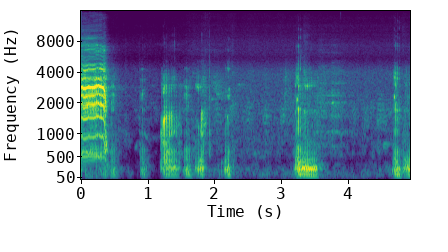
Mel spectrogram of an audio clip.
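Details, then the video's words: An Indian farm pig opens with one sharp, high squeal, followed by quieter, lower grunting snorts at irregular intervals and a louder grunt-squeal near the middle. "sound of pigs squealing | pig squealing sound effect"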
